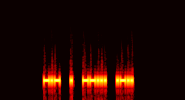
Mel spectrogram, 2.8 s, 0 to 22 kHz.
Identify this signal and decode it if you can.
Morse code, heard as a keyed tone, about 46 wpm, spaced as for 32 wpm, 700 Hz. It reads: KE7L
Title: USA Call Signs - 4 Characters - 2x Character Spacing - 45wpm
